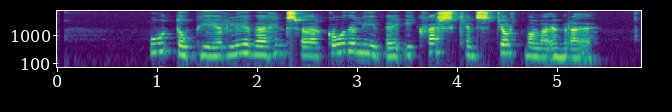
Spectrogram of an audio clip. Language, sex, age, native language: Icelandic, female, 30-39, Icelandic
